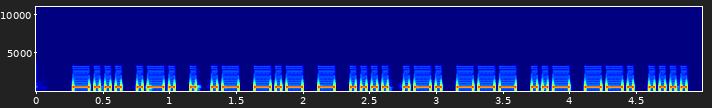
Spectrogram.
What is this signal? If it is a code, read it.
Morse code, heard as a keyed tone, about 30 wpm, 550 Hz. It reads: BREAKTHROUGH
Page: news headlines in morse code at 30 wpm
